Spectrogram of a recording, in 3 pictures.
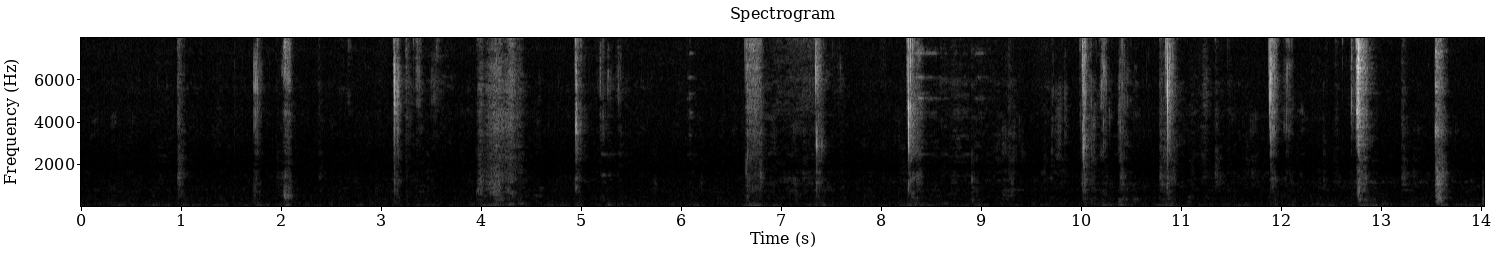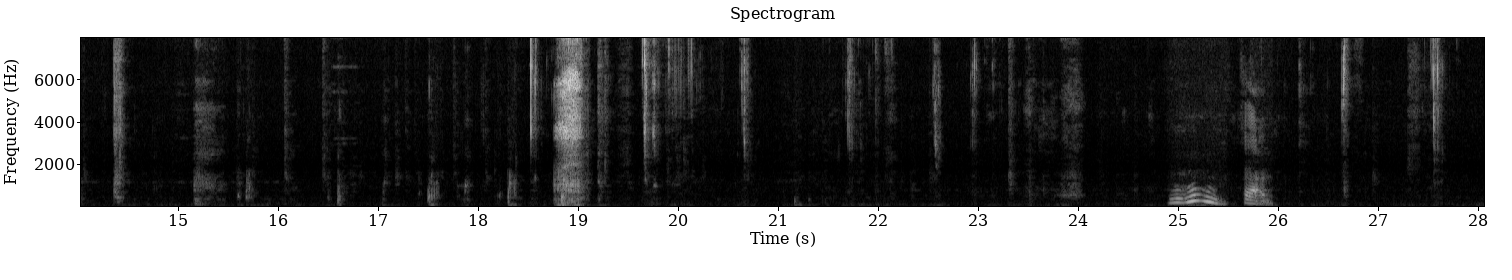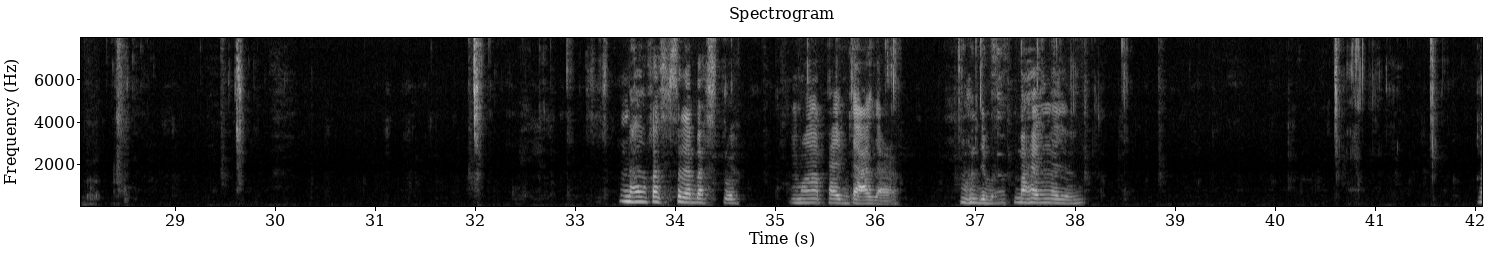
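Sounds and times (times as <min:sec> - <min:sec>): chewing and lip-smacking: 0:03.1 - 0:03.6, 0:06.6 - 0:07.6, 0:08.2 - 0:14.6, 0:15.5 - 0:24.8, 0:26.2 - 0:33.4, 0:38.1 - 0:42.0.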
